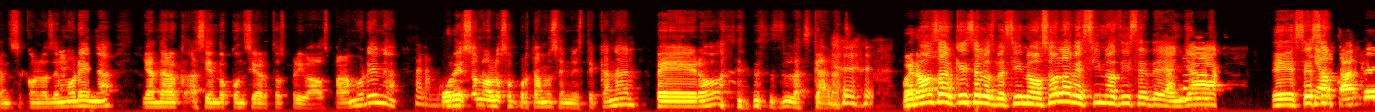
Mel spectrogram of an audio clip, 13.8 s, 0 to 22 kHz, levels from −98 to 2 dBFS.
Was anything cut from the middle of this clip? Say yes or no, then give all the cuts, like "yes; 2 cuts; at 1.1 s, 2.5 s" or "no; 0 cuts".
yes; 2 cuts; at 6.5 s, 8.7 s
